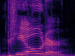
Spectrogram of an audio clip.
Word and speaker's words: Petr: it pronounced piota jess pyoder that's how they pronounce it pyodaryan that's a good question why why is it just not peter because no and not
